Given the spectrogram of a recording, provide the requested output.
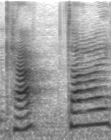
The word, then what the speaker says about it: cacti: sound fact cat attacked but in cacti cacti we have kind of an unreleased K there cacti and then my T is going to be somewhat unaspirated so it sounds a little bit like a d I don't want to do all the way cacti not a strong B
